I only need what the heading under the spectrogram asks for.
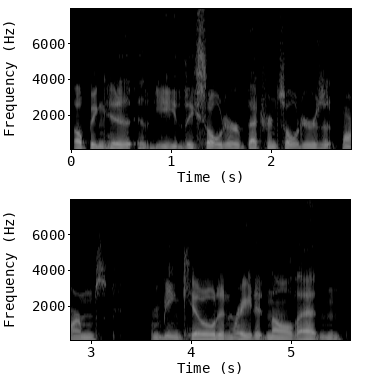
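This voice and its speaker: Man role-playing ancient druid, tabletop game, halting, musing, rambling, thinks aloud. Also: deep voice, flat delivery, noisy background, close to an everyday voice. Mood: hesitant recollection. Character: ancient druid who sleeps for centuries, hesitant, musing. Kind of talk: improvised in-character tabletop role-play.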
